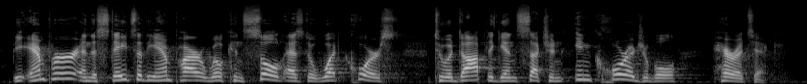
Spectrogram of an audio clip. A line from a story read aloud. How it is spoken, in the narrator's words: shouted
